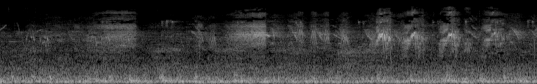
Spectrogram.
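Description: Birds calling outdoors: a run of short squawks and chirps that grows busier from about two seconds in, over a steady low background rumble.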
